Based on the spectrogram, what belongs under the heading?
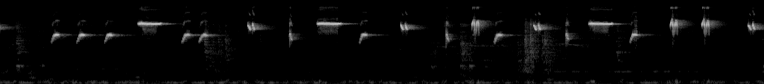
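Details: Kolibri ninja (Van Hasselt's sunbird) in full song as a lure for training birds: rapid runs of bright, high chirps mixed with sustained piercing whistles and clipped notes, delivered almost without break.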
